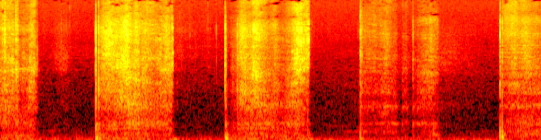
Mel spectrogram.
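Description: Long nails scratch and rub the surface of a large, hollow McDonald's waxed-paper soda cup with a plastic lid and straw, held close to the mic. Bright, raspy scraping comes in separate bursts, each opening with a sharp tap, with quieter gaps between them.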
